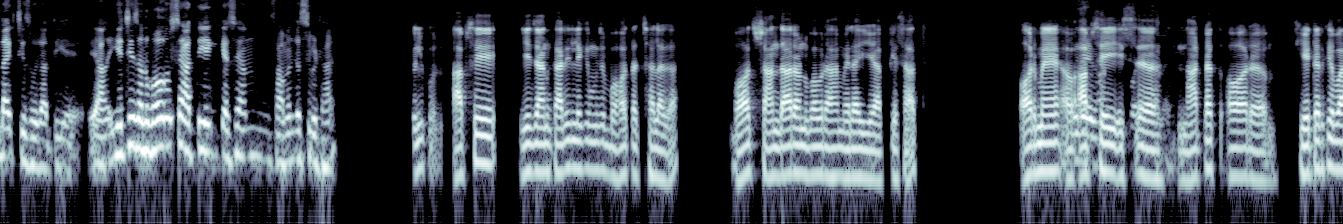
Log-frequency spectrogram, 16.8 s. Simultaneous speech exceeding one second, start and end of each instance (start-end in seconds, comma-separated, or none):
13.3-14.9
